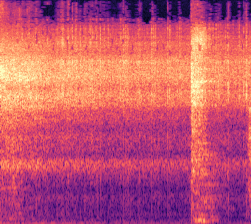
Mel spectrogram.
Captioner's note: sparks crackling; thud; sparks crackling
